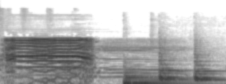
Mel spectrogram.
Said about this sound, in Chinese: 在山坡的另一端，小羊们整个下午都在拼命的吱个不停。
